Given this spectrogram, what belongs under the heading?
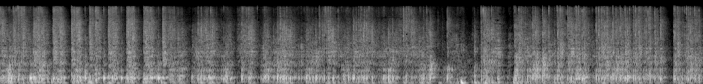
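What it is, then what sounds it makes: Plastic toy watermelon slice. A fake plastic toy watermelon slice is tapped and scratched aggressively. Quick, dry plastic taps run together in a dense clatter, layered over a scratchy rasp. Each hit dies away almost at once, with no ringing.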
